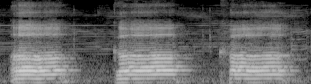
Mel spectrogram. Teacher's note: आप सीधा गले से आवाज निकालेंगे, अ, क, ख, जो भी हरकत हो रही है आपके गले में हो रही है। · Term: कंठ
